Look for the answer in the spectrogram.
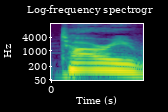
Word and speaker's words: Tari: Tari Rhymes with Jabari,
